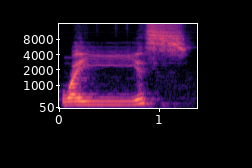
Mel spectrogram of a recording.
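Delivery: "كويس" slow, kwayyis with a long doubled y; "كويس" drawn out, rising at the end; Egyptian Arabic. Shown as a demonstration. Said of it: "you say".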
